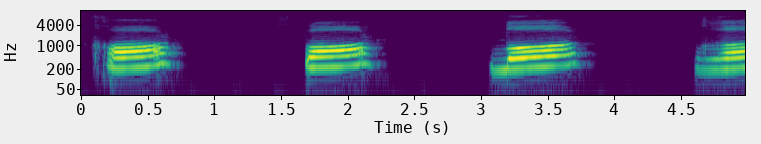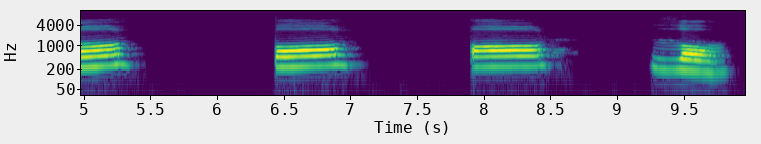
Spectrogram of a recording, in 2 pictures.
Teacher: alistila itu adalah ee terangkatnya suara terangkatnya suara ke langit-langit jadi ketika mengucapkan huruf istila ini suaranya naik ke atas Kenapa karena disebabkan oleh pangkal lidah yang naik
